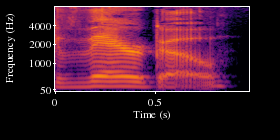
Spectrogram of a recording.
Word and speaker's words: Vergo: uh I think that the way he that it's pronounced in the show is like Vergo so I'm going to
